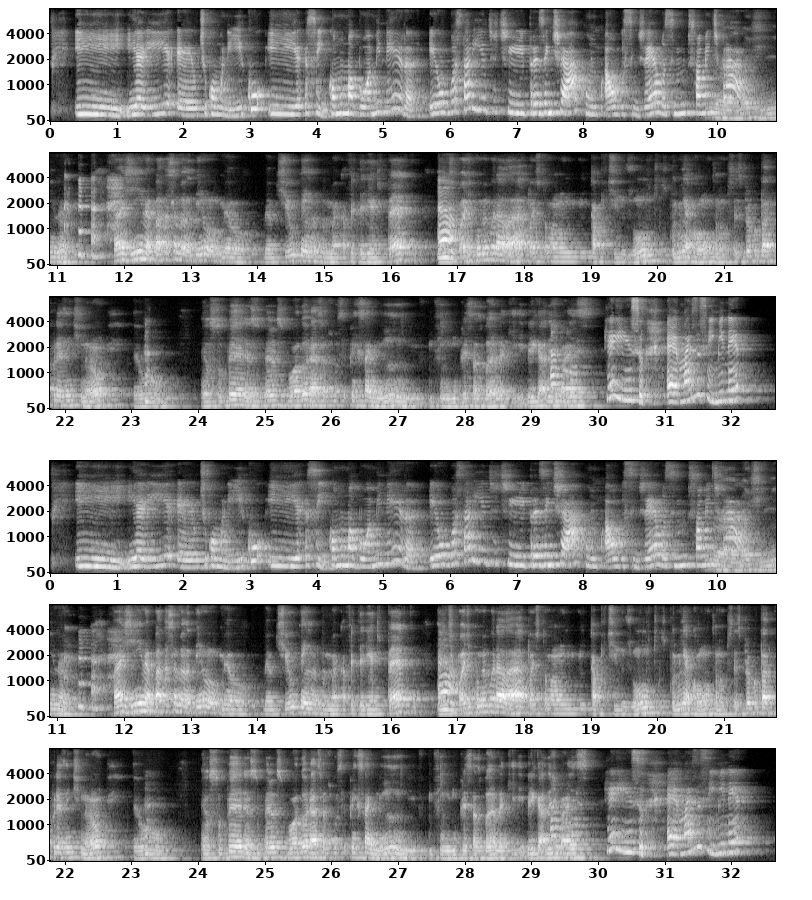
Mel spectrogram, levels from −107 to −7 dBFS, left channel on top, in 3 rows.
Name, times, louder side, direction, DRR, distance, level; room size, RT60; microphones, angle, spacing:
voice 1, 0.0-10.4 11.1-11.9 16.7-17.0 23.2-23.3 29.3-29.8 30.1-32.1, left 2 dB, 80° left, 5 dB, 1.1 m, -20 dB
voice 2, 9.8-11.2 11.8-13.8 14.1-16.2 16.7-22.6 23.0-23.5 24.0-27.3 27.6-29.7, right 2 dB, 55° right, 3 dB, 1.2 m, -21 dB
13.5 x 7.8 x 2.6 m, 0.85 s
head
